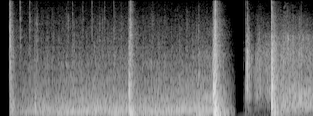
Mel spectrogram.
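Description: Sound effects for an animated logo intro: a rushing whoosh with sharp hits, the loudest about three seconds in, a short cut to silence just after it, then two more hits as the noise fades.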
